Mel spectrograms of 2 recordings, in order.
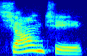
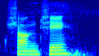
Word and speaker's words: Shang-Chi: But the actor himself said it's Shang-Chi. – How is it pronounced in the trailer? – Shang-Chi. – It's fucking Shang-Chi, absolute imbeciles. – I got the ad on Spotify earlier today. He said Shang-Chi.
